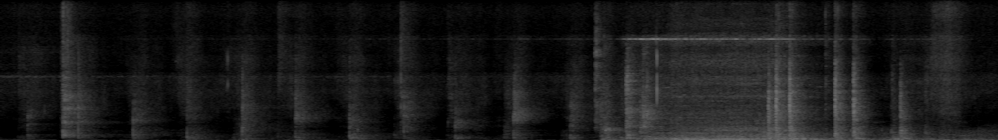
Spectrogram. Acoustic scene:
elevator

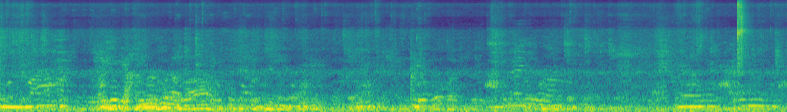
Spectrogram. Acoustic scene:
crowded indoor space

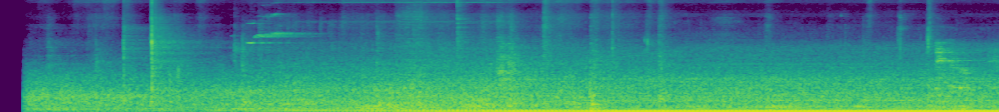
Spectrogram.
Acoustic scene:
elevator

